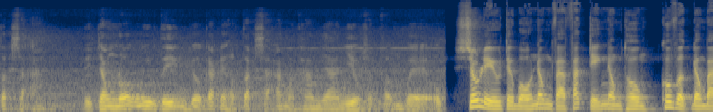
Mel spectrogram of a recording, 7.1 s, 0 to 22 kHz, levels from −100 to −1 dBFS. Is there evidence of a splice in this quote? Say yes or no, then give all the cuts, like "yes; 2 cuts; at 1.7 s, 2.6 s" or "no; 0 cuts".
yes; 2 cuts; at 4.4 s, 5.5 s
